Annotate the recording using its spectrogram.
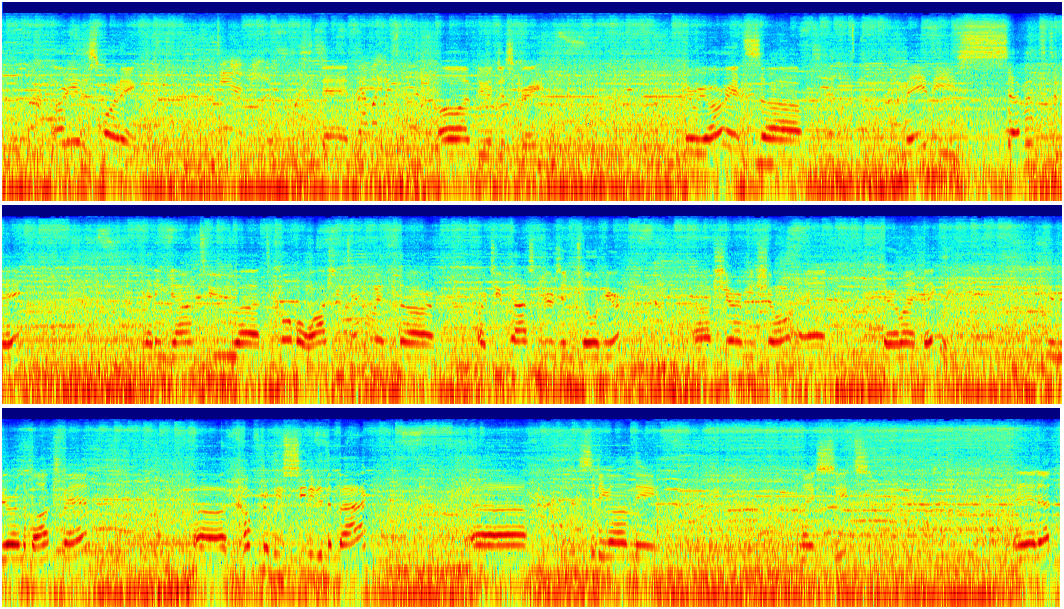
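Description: Voices and music over the steady low drone of a van driving along, heard from inside the vehicle.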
